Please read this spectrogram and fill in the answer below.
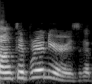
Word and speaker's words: entrepreneurs: Some entrepreneurs가 되는데요. 프랑스어라서 조금 발음이 재밌죠.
